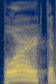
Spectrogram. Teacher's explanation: para o r caipira do interior de São Paulo tipicamente ele é retroflexo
